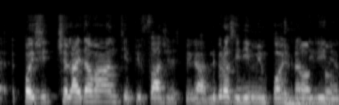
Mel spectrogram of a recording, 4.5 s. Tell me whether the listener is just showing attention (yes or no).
no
